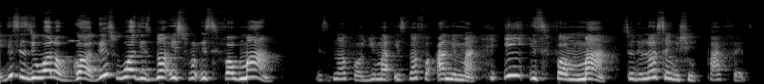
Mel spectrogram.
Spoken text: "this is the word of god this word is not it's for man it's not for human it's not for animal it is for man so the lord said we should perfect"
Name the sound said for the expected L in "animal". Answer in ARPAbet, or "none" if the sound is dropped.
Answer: N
